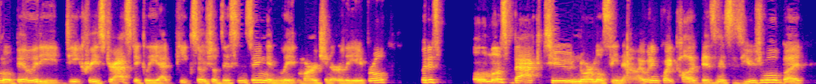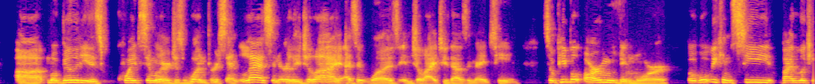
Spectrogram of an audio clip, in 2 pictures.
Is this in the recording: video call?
yes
